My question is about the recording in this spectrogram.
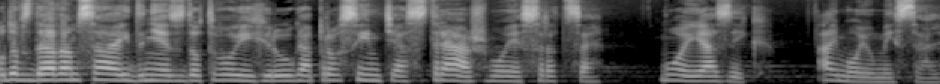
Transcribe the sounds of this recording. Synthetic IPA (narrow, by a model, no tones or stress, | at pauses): ɔd̪ɔvzd̪aːʋamsaːjd̪ɲɛzd̪ɔt̪ʋɔjiɣɾuːɡapɾɔsiːmcast̪ɾaːʒmɔjɛsr̩t̪t͡sɛ | mʊɔjjaziɡ | ʔajmʊɔjumisɛʎ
